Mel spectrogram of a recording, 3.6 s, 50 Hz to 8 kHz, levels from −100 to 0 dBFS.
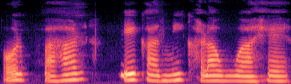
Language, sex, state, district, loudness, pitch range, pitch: Hindi, female, Haryana, Charkhi Dadri, -18 LUFS, 175-210 Hz, 185 Hz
